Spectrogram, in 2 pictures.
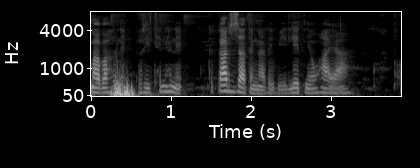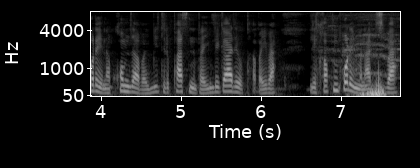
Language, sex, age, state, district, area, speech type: Bodo, female, 60+, Assam, Kokrajhar, rural, spontaneous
